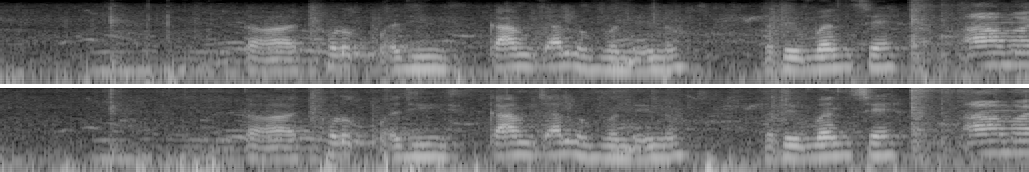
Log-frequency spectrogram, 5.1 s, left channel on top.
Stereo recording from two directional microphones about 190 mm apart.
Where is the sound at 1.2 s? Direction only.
20° right (ahead or behind).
